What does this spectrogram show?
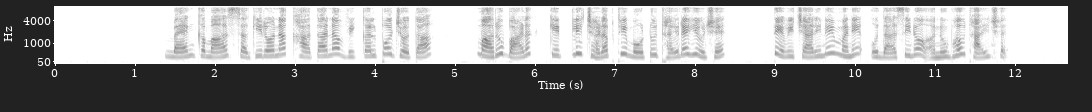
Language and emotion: Gujarati, sad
